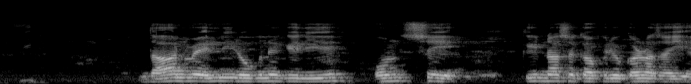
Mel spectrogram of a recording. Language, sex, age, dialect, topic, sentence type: Hindi, male, 18-24, Marwari Dhudhari, agriculture, question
